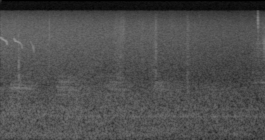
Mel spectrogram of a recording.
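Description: A bird gives a few quick, high, falling calls at the start, fairly faint, over a steady wash of outdoor background noise; nobody speaks.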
